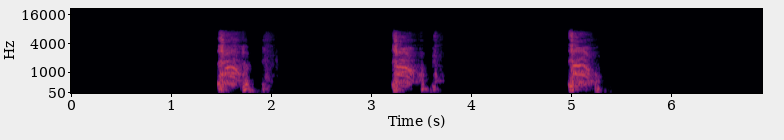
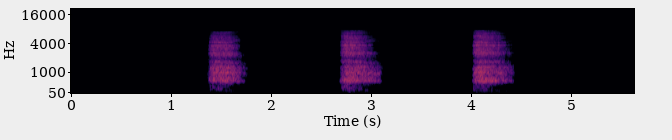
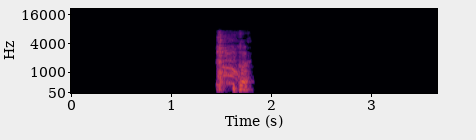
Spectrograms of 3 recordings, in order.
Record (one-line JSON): {"three_cough_length": "6.9 s", "three_cough_amplitude": 1633, "three_cough_signal_mean_std_ratio": 0.29, "exhalation_length": "5.6 s", "exhalation_amplitude": 586, "exhalation_signal_mean_std_ratio": 0.34, "cough_length": "3.7 s", "cough_amplitude": 2055, "cough_signal_mean_std_ratio": 0.23, "survey_phase": "beta (2021-08-13 to 2022-03-07)", "age": "18-44", "gender": "Male", "wearing_mask": "No", "symptom_runny_or_blocked_nose": true, "smoker_status": "Never smoked", "respiratory_condition_asthma": false, "respiratory_condition_other": false, "recruitment_source": "Test and Trace", "submission_delay": "1 day", "covid_test_result": "Positive", "covid_test_method": "RT-qPCR", "covid_ct_value": 20.4, "covid_ct_gene": "ORF1ab gene"}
